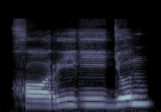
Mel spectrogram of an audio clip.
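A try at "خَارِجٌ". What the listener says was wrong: kho panjang. Khorijun.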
